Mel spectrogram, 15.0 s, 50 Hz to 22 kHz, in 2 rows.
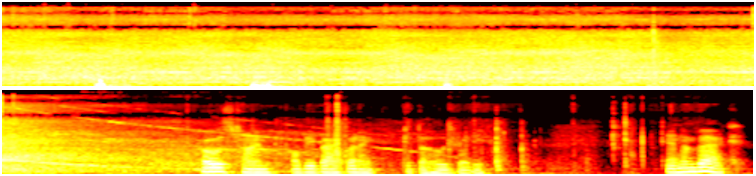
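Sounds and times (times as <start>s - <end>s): vacuum cleaner roaring: 0.0s - 12.8s
low thumps: 2.4s - 3.3s.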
